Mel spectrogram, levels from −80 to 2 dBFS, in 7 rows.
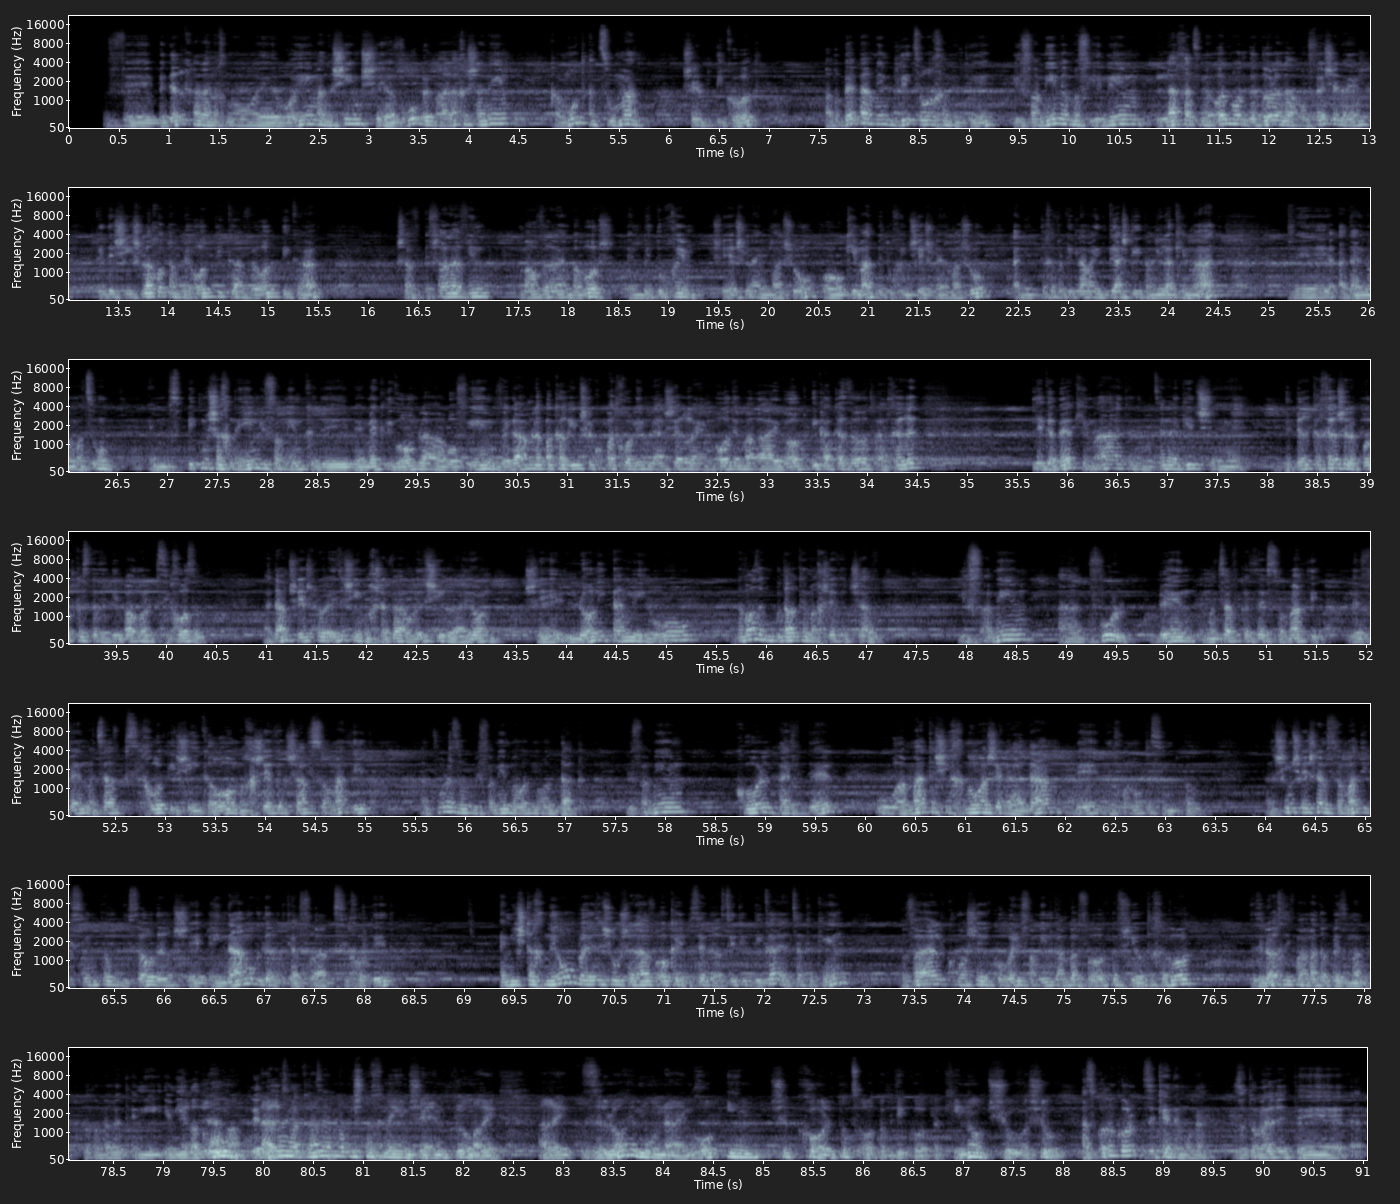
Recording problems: off-mic speech; far
echo of what is said; noticeable; throughout; 320 ms later, 15 dB below the speech
room echo; very slight; dies away in 0.2 s

